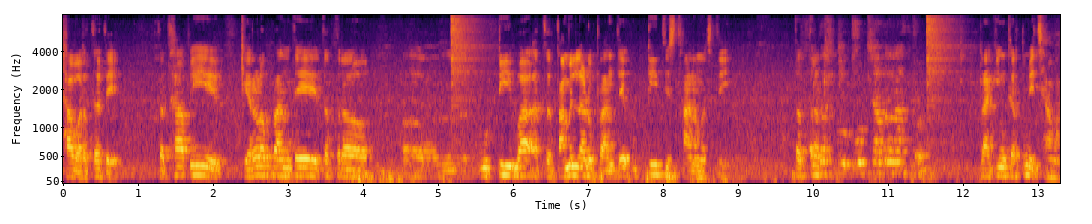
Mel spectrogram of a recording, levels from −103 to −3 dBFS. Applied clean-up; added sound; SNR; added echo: none; Hi-hat; 16 dB; none.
